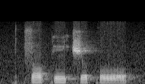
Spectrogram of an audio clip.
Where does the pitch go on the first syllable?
low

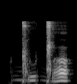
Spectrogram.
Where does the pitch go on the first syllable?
high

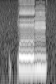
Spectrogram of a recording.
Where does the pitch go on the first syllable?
high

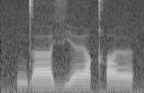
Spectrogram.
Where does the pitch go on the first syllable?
low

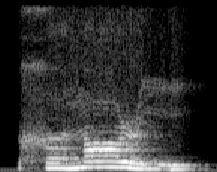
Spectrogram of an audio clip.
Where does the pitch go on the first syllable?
low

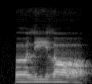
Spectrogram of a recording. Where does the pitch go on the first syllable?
high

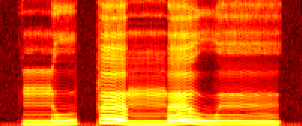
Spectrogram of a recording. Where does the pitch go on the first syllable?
rising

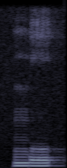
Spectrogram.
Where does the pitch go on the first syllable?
high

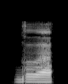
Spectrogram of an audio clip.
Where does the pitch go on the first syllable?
low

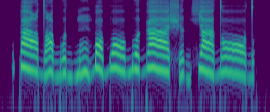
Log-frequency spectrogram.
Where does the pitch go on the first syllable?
falling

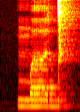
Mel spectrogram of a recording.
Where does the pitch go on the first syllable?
low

